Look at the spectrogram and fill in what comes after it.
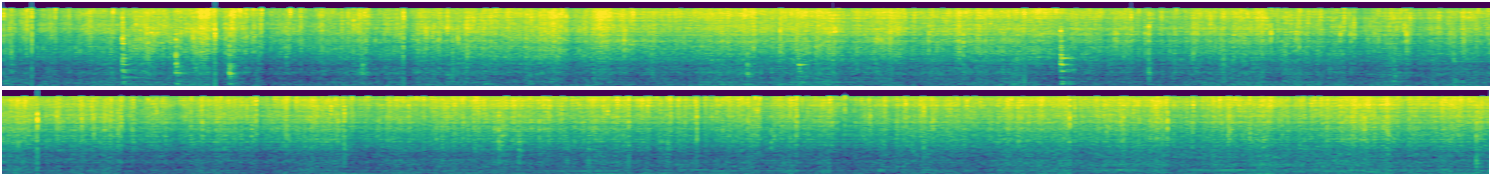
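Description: Pork cutlets and sliced onion sizzling in oil in a nonstick frying pan, a steady dense crackle with a few light clicks in the first few seconds.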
